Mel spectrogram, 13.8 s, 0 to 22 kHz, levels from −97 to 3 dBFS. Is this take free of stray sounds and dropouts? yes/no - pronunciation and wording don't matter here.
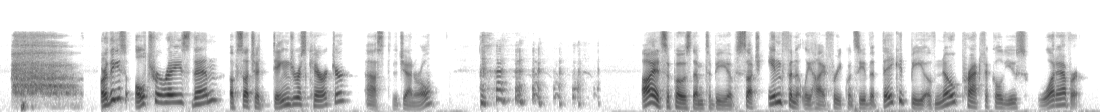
no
